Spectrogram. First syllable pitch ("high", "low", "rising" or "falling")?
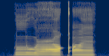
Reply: low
